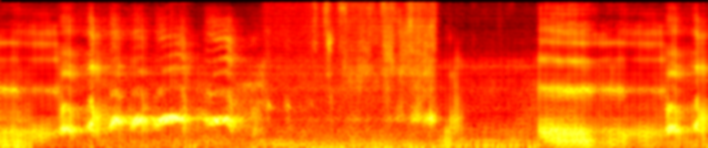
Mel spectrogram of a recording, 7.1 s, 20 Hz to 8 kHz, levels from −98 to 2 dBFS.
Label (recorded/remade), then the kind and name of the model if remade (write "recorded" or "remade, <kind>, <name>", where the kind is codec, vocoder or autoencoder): remade, vocoder, Vocos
